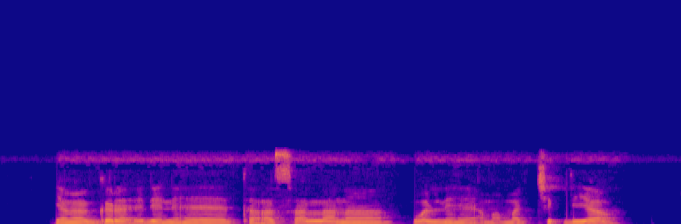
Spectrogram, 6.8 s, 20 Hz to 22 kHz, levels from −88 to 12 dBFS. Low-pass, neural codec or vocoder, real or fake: 7.2 kHz; none; real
